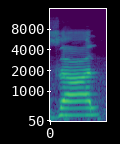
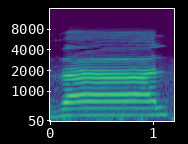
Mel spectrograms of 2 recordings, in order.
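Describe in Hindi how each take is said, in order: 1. पहला व्यंजन सख़्त और ज़ोरदार है। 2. पहला व्यंजन नरम है, ज़ुबान दाँतों के बीच। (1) "ज़ाल नहीं पढ़ेंगे सख्ती के साथ" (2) "दोनों दांतों के बीच में ज़ुबान रख के"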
